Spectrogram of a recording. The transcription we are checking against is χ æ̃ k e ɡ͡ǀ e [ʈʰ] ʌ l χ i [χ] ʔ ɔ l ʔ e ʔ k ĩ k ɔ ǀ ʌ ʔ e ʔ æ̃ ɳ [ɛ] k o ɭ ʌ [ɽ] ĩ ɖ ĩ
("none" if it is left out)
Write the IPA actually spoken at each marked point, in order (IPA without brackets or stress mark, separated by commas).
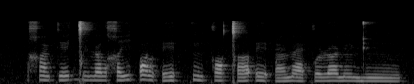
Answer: ɳ, none, æ, ɳ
